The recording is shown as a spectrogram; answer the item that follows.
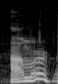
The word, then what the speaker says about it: Amager: Amager. That's how you say it. A-M-A-G-E-R.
